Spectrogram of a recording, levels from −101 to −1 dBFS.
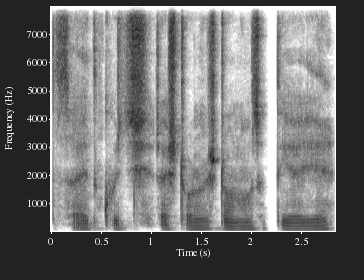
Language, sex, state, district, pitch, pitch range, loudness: Hindi, male, Jharkhand, Sahebganj, 115 Hz, 110-115 Hz, -19 LUFS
